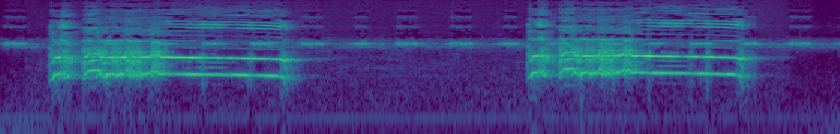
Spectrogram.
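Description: A rooster crows twice in the early morning, two long, harmonically rich calls separated by a pause, over a continuous high chirping of insects.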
